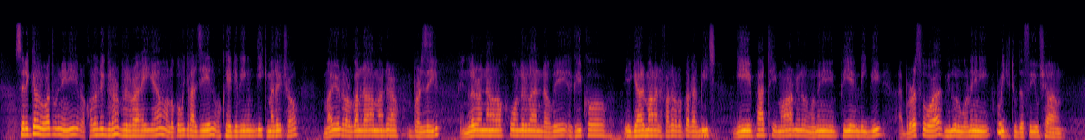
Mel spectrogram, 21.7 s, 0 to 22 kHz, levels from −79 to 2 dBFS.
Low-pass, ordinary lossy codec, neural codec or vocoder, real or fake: 10.8 kHz; none; codec, 16 kHz in and 24 kHz out, 0.4 kbps, LongCat-Audio-Codec, fine tuned four codebook decoder; fake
